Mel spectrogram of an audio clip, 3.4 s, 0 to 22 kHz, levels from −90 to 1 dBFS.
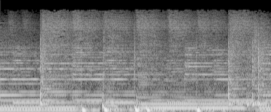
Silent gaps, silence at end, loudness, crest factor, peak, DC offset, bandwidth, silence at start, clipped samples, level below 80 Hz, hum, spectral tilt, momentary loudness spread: none; 0 s; -16 LUFS; 14 dB; 0 dBFS; under 0.1%; 16.5 kHz; 0 s; under 0.1%; -20 dBFS; none; -4.5 dB/octave; 1 LU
